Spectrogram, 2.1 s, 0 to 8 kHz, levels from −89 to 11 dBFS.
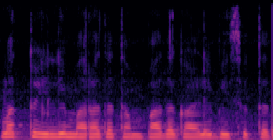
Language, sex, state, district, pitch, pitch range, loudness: Kannada, female, Karnataka, Mysore, 185 Hz, 180-195 Hz, -28 LUFS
